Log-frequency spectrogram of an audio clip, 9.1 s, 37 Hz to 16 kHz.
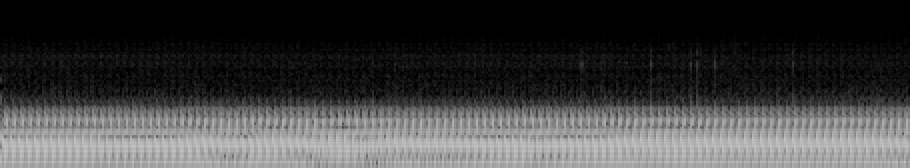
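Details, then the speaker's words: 2009 Aprilia Shiver SL750 V-twin at idle, before throttle body cleaning, tank previously full of sludge: steady loping beat near three per second, speed jumps up and down after about a minute running; hunting idle, no error messages. "It's just jumping up and down. It seems to be happening about after a minute running."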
